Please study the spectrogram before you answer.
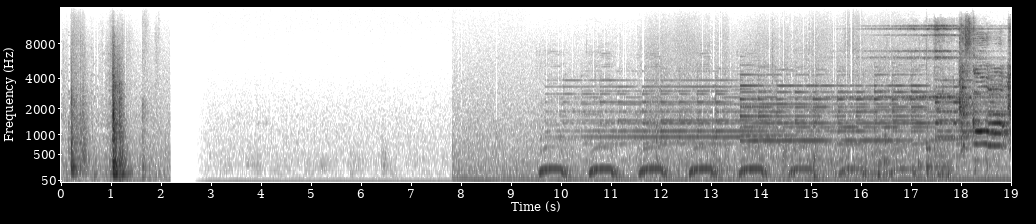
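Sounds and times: phone vibrating buzz: 9.5 - 17.7
chiming phone ringtone: 9.6 - 18.5.

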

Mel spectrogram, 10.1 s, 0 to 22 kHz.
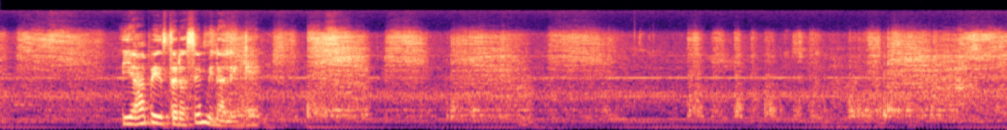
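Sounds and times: pen scratching on paper: 2.8 - 6.1, 6.8 - 10.0.

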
